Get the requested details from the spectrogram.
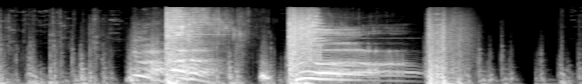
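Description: A sword strikes a man with a heavy blow.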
